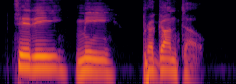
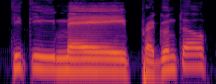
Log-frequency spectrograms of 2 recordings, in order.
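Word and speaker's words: Tití Me Preguntó: So in Ohio, they would say, titty me pregunto. – Right. – But that's not how it's pronounced, right? Because it's Spanish. So it's more like something like, titi me pregunto.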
